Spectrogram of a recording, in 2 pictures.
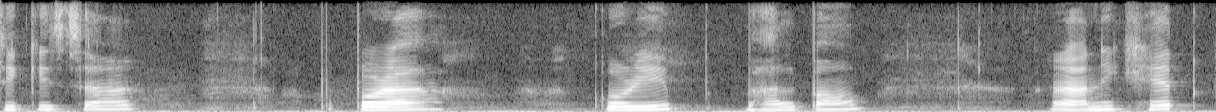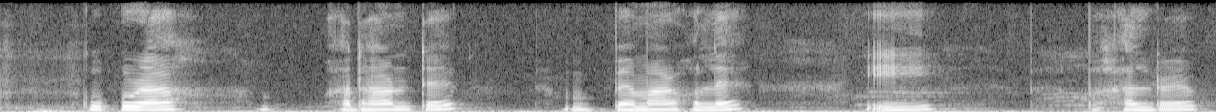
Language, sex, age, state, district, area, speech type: Assamese, female, 45-60, Assam, Dibrugarh, rural, spontaneous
